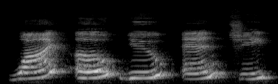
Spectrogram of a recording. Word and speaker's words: young: anyway right of course young y o u n g young um well that oh you sounds like a short u sound well you know what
